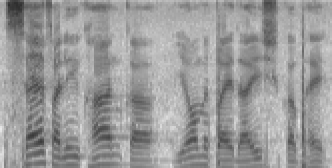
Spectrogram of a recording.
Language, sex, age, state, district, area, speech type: Urdu, male, 45-60, Maharashtra, Nashik, urban, read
